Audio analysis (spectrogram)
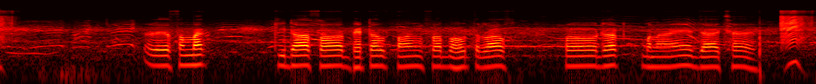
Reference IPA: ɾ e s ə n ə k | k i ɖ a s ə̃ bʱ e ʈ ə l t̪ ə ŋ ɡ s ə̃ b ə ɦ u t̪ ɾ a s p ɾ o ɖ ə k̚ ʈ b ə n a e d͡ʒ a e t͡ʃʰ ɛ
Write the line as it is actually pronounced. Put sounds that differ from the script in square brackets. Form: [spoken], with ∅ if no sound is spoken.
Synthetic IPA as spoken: ɾ e s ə [m] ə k | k i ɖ a s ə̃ bʱ e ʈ ə l t̪ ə ŋ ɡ s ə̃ b ə ɦ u t̪ ɾ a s p ɾ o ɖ ə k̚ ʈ b ə n a e d͡ʒ a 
